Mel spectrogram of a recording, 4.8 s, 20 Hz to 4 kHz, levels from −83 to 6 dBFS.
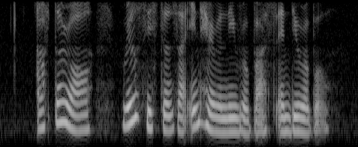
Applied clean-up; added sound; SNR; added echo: none; none; none; none.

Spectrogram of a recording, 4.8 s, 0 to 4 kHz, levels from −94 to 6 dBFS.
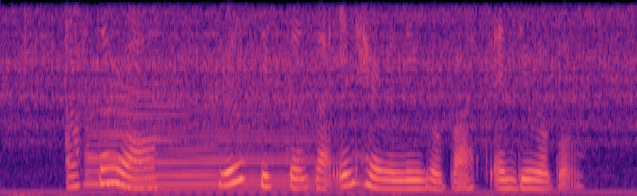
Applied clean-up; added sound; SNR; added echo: none; Wind instrument, woodwind instrument + Bathtub (filling or washing); 8 dB; none.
